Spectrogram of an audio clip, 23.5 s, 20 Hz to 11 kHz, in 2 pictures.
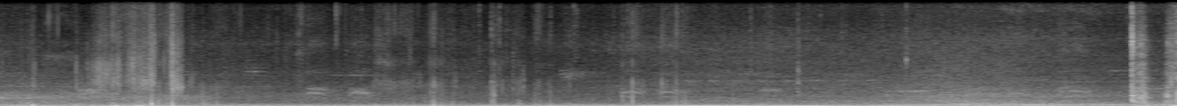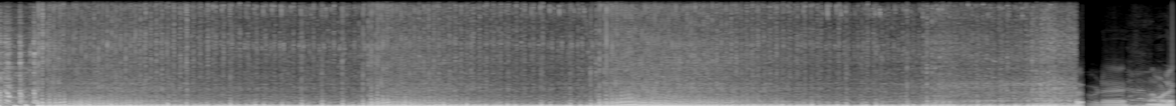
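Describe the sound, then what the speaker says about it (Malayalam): A Harley-Davidson 48 with its stock exhaust rumbles near and steady at idle, then revs up loudly in several rising and falling pulls before cutting off abruptly at the end. "സോ എക്സോസ്റ്റ് മാറ്റുന്നതിന് മുമ്പേ സ്റ്റോക്ക് എക്സോസ്റ്റിൻ്റെ സൗണ്ട് എങ്ങനെയാണെന്ന് നമുക്കൊന്ന് കേട്ട് നോക്കാം."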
